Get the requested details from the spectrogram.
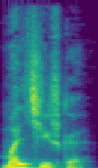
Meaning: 1. urchin, boy 2. greenhorn 3. synonym of парни́шка (parníška, “lad, guy”)
- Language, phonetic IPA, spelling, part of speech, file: Russian, [mɐlʲˈt͡ɕiʂkə], мальчишка, noun, Ru-мальчишка.ogg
